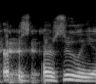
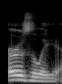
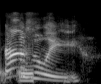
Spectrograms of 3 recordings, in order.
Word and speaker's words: Erzulie: So I used to say Erzulie as well, because that's what it looks like, but it's Erzulie actually. – Erzulie. Yeah. All right. – So Erzulie is,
